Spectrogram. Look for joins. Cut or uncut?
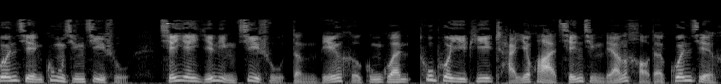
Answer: cut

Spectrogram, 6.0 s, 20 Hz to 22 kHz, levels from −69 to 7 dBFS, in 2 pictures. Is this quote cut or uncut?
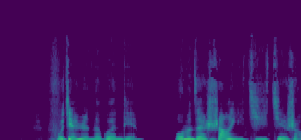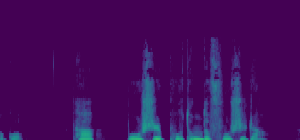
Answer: cut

